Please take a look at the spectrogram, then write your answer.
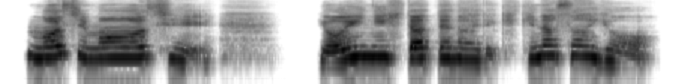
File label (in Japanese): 女の子 台詞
